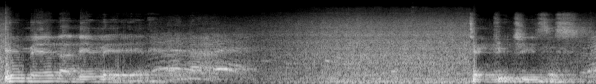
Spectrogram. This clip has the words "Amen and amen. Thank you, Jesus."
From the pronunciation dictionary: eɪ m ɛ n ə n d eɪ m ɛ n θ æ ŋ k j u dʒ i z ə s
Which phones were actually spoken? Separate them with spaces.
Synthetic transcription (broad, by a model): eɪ m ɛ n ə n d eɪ m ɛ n t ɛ ŋ k j u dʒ i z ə s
